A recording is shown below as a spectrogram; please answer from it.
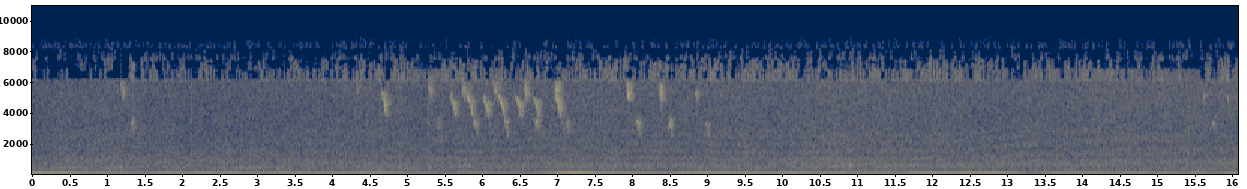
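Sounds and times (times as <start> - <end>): low hum: 0.0 - 16.0
small birds chirping: 0.7 - 16.0.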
